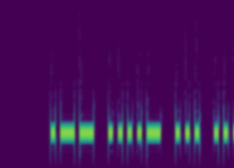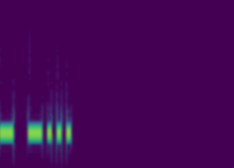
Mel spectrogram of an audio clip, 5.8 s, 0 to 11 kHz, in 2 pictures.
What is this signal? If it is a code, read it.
Morse code, heard as a keyed tone, about 20 wpm, 700 Hz. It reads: W4SUB
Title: USA Call Signs - 5 Characters - 20wpm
